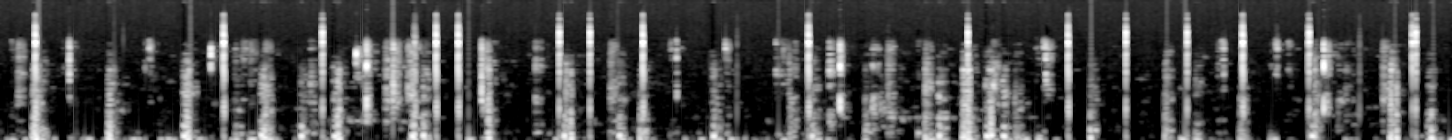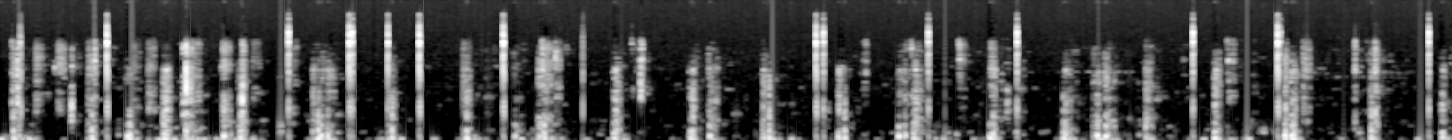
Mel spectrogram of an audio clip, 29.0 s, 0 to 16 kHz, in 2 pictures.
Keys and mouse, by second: 0.2 Tab, 1.0 Tab, 1.9 Tab, 6.1 Tab, 6.7 Tab, 7.3 Tab, 8.2 middle click, 8.8 ctrl+r, 9.9 ctrl+Tab, 11.7 Tab, 12.2 Tab, 14.2 ctrl+s, 14.9 Tab, 15.9 KP_1, 16.6 Tab, 18.7 Tab, 19.7 Tab, 20.5 Tab, 21.7 Tab, 22.7 Tab, 23.4 Tab, 23.7 Tab, 25.3 click, 25.7 Tab, 26.4 Tab, 26.4 click.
